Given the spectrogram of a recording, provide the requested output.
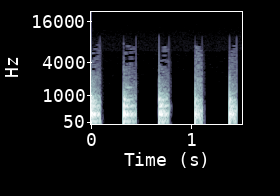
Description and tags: A sound of "followed thuds", recorded with a very simple microphone and edited to be cleaner.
